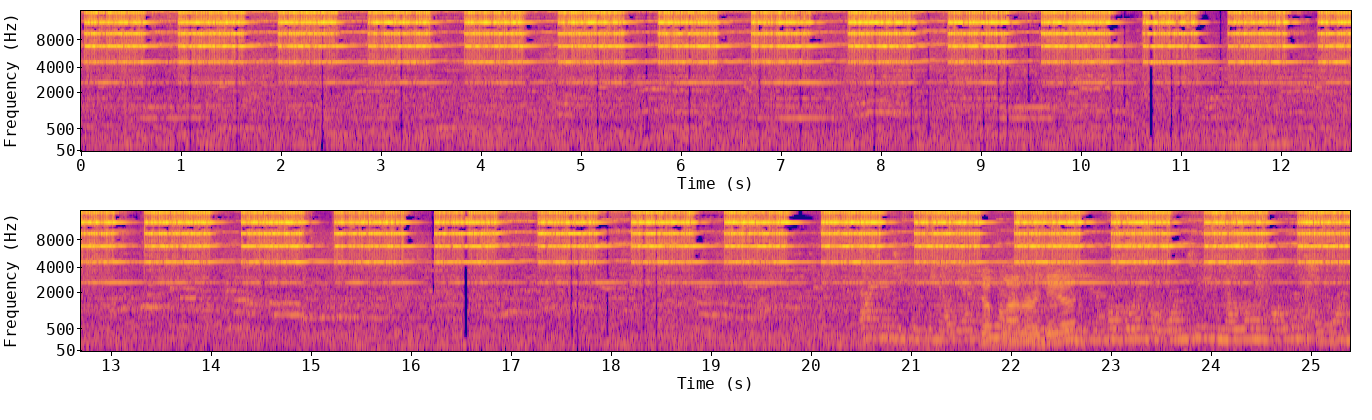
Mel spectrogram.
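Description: Slot machine electronic sound effects: a high, ringing chime pulsing evenly about three times every two seconds while the reels spin.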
